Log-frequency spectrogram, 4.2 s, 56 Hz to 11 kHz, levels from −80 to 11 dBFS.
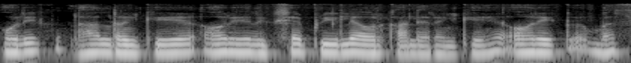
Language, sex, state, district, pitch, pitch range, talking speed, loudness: Hindi, male, Chhattisgarh, Sarguja, 140 Hz, 130-145 Hz, 270 wpm, -16 LUFS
